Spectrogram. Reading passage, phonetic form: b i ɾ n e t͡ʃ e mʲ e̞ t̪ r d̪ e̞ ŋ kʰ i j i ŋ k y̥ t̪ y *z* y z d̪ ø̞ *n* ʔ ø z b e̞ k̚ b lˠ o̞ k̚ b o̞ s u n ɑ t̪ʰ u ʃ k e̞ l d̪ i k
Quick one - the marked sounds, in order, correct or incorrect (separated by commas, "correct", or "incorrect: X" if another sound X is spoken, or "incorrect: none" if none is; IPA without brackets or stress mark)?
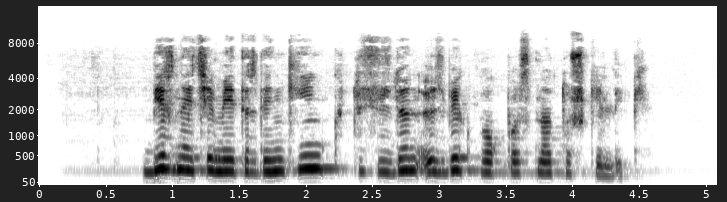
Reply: incorrect: s, correct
